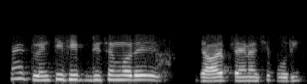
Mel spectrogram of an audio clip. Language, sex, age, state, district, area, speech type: Bengali, male, 18-30, West Bengal, Nadia, rural, conversation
